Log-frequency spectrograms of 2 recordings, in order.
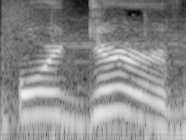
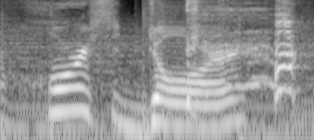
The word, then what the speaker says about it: hors d'oeuvre: David, the word is hors d'oeuvre, not horse door.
